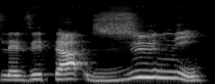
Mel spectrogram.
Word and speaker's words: États-Unis: You both pronounce well because sometimes students say les États-Unis. And that's the kind of pronunciation I've heard in the past. So you pronounce it well. So les États, okay. So the S and the T are silent for the word state, and uni.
